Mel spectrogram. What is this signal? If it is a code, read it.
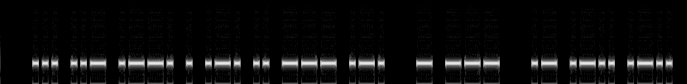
Morse code, heard as a keyed tone, about 25 wpm, 1000 Hz. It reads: SUPERIOR TO ALL
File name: qotdfiles / 25wpm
